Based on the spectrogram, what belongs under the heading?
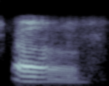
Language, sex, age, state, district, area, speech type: Kashmiri, male, 18-30, Jammu and Kashmir, Shopian, rural, conversation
